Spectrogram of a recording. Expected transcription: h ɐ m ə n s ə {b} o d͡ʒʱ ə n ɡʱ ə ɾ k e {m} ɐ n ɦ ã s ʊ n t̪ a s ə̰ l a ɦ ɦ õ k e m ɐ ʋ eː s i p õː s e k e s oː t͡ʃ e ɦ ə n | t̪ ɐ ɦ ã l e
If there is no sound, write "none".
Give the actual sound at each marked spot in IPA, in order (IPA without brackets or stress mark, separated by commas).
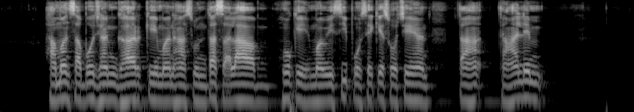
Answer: b, m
